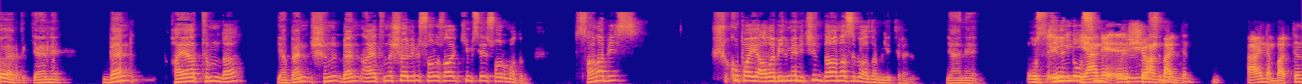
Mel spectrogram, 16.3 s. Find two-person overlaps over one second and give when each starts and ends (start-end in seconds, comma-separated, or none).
13.1-14.8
